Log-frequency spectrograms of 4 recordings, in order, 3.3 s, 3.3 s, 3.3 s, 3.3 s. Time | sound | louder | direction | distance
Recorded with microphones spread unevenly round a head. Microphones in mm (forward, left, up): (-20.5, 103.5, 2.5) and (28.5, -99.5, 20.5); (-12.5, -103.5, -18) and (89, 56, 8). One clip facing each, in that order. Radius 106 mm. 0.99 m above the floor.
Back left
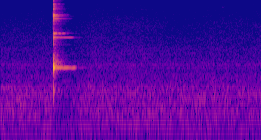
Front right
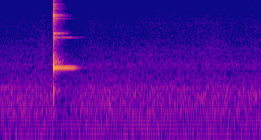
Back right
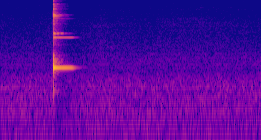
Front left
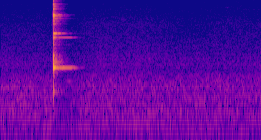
0.7 | a bell | front right 2 dB, back right 5 dB | 10° right | 1.3 m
